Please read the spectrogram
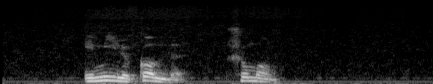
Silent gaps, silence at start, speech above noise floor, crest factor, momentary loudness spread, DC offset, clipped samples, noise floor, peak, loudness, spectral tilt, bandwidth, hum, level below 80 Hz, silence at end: none; 0.85 s; 32 dB; 16 dB; 12 LU; under 0.1%; under 0.1%; -48 dBFS; -4 dBFS; -18 LUFS; -9.5 dB/octave; 16.5 kHz; none; -52 dBFS; 1.3 s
